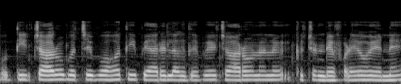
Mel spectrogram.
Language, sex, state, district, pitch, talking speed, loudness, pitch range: Punjabi, female, Chandigarh, Chandigarh, 210 Hz, 210 wpm, -16 LUFS, 205-215 Hz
